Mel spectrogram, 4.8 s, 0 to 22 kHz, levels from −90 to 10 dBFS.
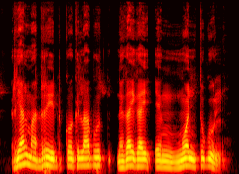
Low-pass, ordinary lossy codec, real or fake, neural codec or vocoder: none; none; real; none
